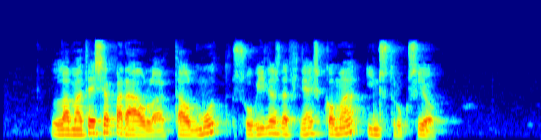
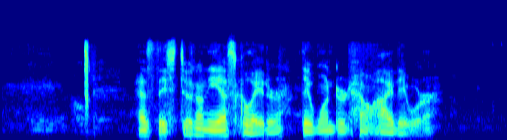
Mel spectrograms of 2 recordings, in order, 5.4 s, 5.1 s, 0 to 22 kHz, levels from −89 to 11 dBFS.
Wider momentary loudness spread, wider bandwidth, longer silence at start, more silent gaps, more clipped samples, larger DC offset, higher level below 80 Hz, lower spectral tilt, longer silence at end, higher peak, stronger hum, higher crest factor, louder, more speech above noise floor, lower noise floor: first, 11 LU vs 8 LU; about the same, 7.8 kHz vs 8.2 kHz; first, 0.55 s vs 0.4 s; neither; neither; neither; first, -56 dBFS vs -84 dBFS; first, -6 dB/octave vs -4 dB/octave; first, 1 s vs 0.7 s; first, 0 dBFS vs -14 dBFS; neither; second, 18 dB vs 28 dB; first, -18 LUFS vs -40 LUFS; first, 58 dB vs 42 dB; second, -74 dBFS vs -81 dBFS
